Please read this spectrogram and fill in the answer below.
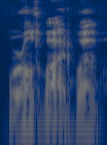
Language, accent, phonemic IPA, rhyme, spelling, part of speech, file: English, General American, /ˈwɝld ˌwaɪd ˈwɛb/, -ɛb, World Wide Web, proper noun, En-us-World-Wide-Web.ogg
